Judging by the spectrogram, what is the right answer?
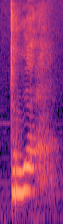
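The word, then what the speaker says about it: trois: दो को बोला जाता है द, टू को द बोला जाता है, थ्री को त्रुआ, त्रुआ को इस तरीके से लिखा जाता है।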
